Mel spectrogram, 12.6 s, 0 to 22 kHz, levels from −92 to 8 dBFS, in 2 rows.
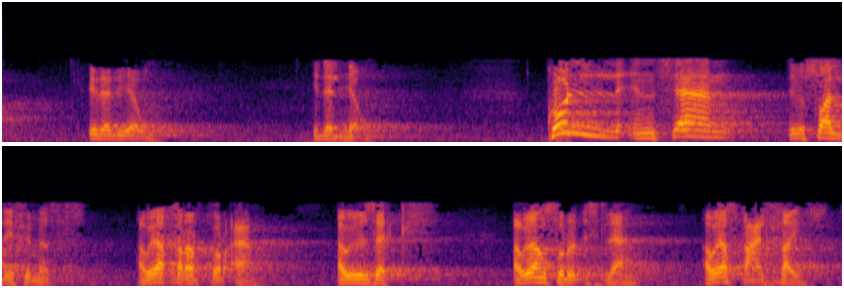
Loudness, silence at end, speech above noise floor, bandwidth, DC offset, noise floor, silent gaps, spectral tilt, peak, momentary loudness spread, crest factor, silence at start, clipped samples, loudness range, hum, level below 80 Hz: -19 LUFS; 0 s; 34 dB; 4.3 kHz; under 0.1%; -53 dBFS; none; -10.5 dB/octave; -2 dBFS; 19 LU; 20 dB; 0 s; under 0.1%; 9 LU; none; -46 dBFS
